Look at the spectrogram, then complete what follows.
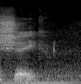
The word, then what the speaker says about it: Sheik: Disguising as Shake. I know you say it's Sheik, but it should be pronounced Shake. It's Sheik. Look, It's the Sheikah. S-H-E-I-K, that word is pronounced Shake.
